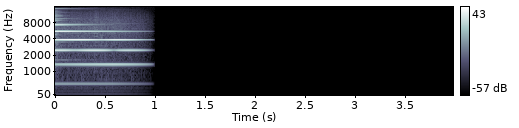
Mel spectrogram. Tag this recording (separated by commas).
Bell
